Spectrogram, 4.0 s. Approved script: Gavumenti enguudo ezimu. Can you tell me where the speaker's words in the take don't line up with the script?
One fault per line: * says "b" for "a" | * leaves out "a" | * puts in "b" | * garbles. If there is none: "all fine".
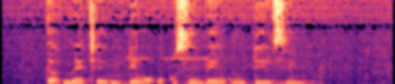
* puts in "eruddewo okuzimba"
